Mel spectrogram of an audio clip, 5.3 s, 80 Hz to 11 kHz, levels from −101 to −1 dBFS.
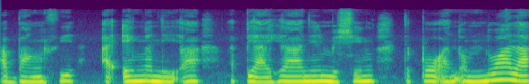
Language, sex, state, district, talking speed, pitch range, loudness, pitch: Mizo, female, Mizoram, Aizawl, 215 wpm, 160-170 Hz, -13 LUFS, 165 Hz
